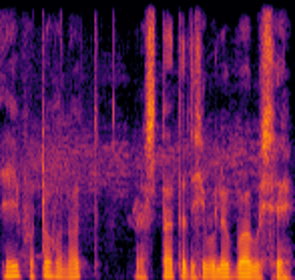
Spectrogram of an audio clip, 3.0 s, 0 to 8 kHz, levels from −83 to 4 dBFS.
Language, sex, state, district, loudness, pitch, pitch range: Assamese, male, Assam, Kamrup Metropolitan, -18 LUFS, 115 Hz, 105-125 Hz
